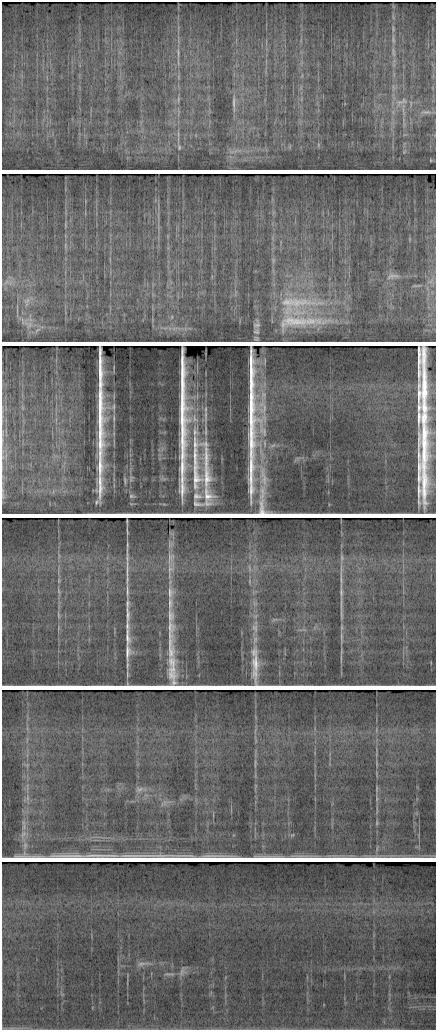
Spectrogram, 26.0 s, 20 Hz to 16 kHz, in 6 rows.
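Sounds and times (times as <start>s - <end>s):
steady low hum: 0.0s - 26.0s
sharp clicks and knocks: 9.6s - 12.0s, 12.8s - 16.5s
woman humming: 17.4s - 26.0s.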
